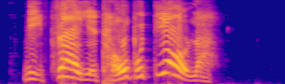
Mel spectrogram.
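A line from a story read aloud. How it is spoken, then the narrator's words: Menacing threat. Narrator (Chinese): 先前那两个可怕的声音威胁着说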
